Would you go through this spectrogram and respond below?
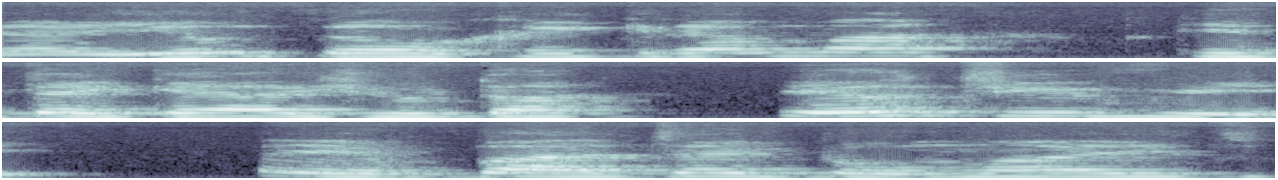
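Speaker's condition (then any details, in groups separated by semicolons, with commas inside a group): Cerebral palsy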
